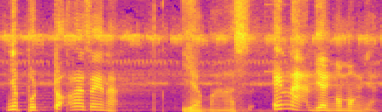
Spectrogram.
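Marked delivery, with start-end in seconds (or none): 1.8-2.5 lightly voiced new bride. New bride tenderly calling her husband, lightly voiced. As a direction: coo the husband's name gently. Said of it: "di mulutnya enak".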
